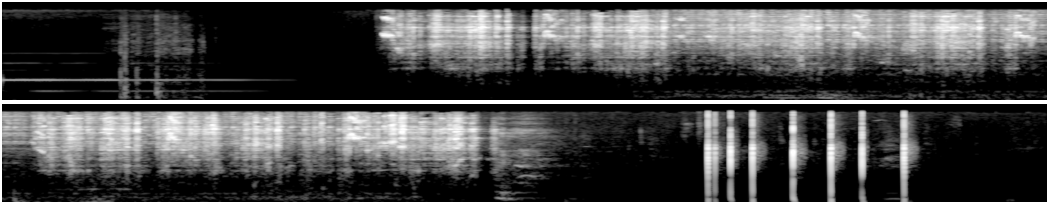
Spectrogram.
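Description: Audience applause, a dense crackle of clapping lasting about six seconds, then a quick run of about eight sharp clicks within a second near the end.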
